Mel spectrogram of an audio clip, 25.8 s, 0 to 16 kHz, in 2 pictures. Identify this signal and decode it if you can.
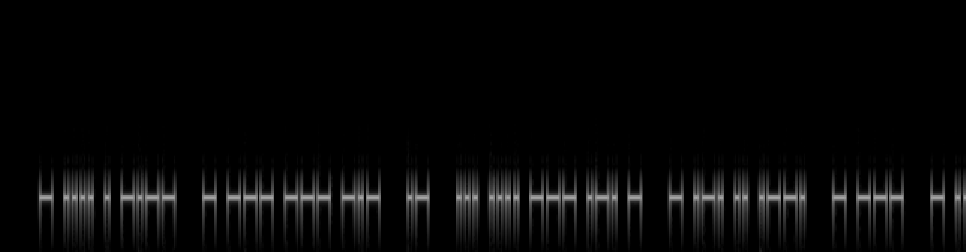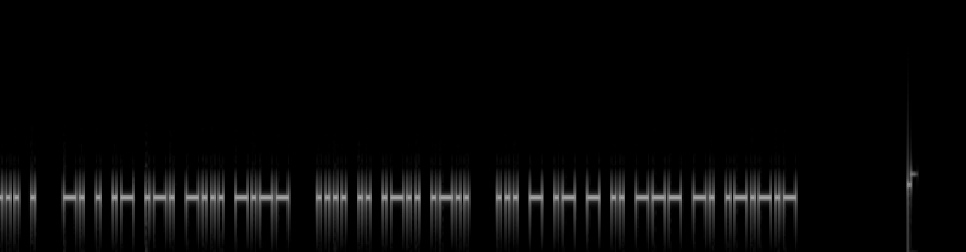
Morse code, heard as a keyed tone, about 22 wpm, 700 Hz. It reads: THEY TOOK A SHORT TRIP TO THE NEARBY HILL STATION.
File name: Difficult Sentences with Hints - 22wpm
